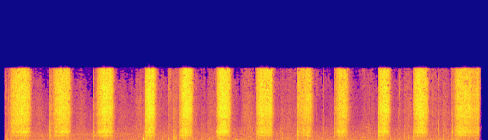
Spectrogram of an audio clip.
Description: Odglos Zamiatania

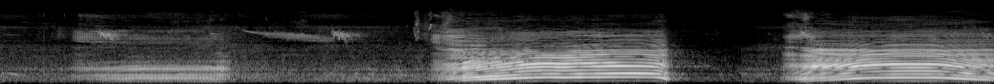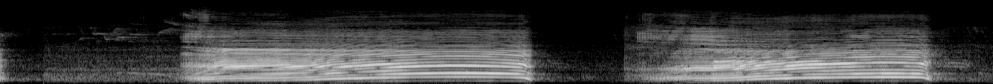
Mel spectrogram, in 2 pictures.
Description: Krowa

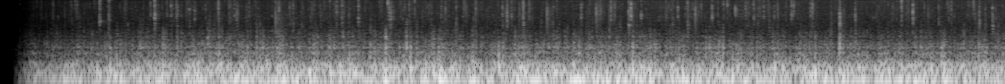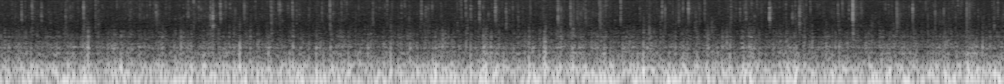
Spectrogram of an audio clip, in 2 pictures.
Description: Odgłos Ogniska

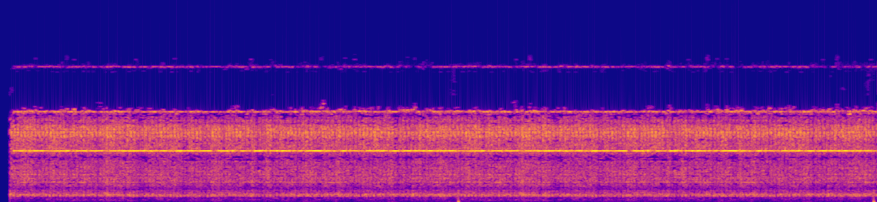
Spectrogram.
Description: budzik; Grudniowe Opowieści

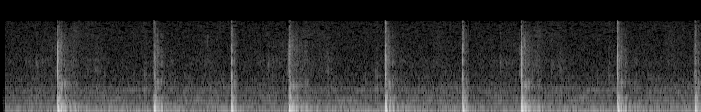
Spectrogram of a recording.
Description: PILKA; Piłka; Grudniowe Opowieści

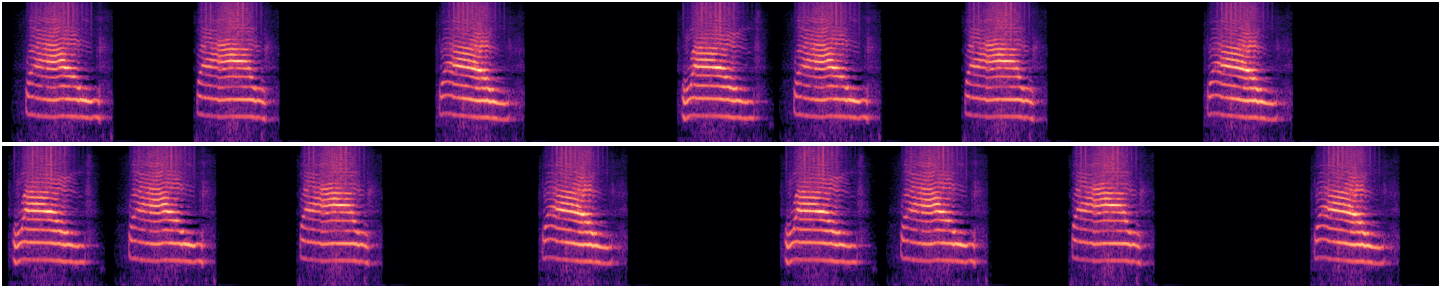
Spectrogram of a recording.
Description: Kotek Miau

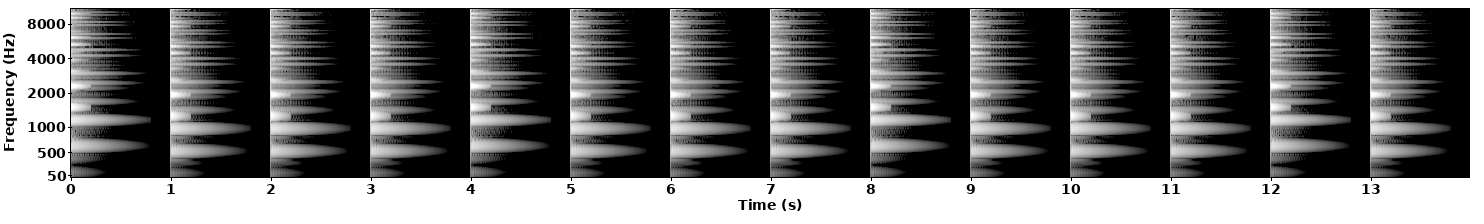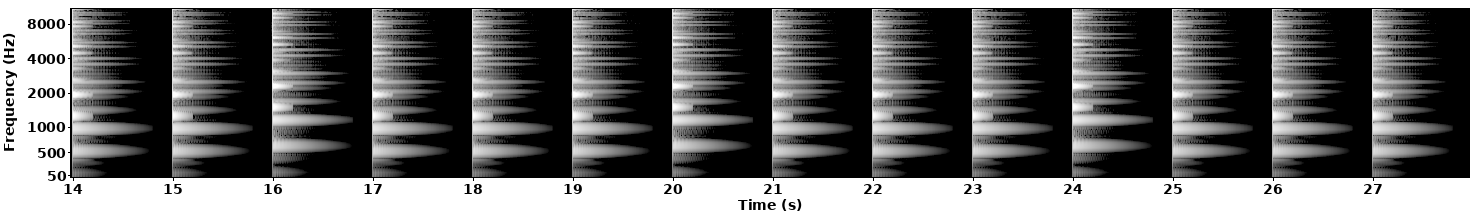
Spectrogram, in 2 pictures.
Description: Karuzelka wolno; Chomik Heniek Wielka Wyprawa

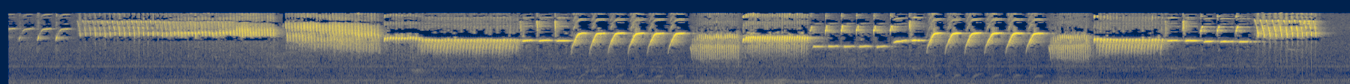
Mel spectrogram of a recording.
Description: Kanarek; Chomik Heniek Wielka Wyprawa

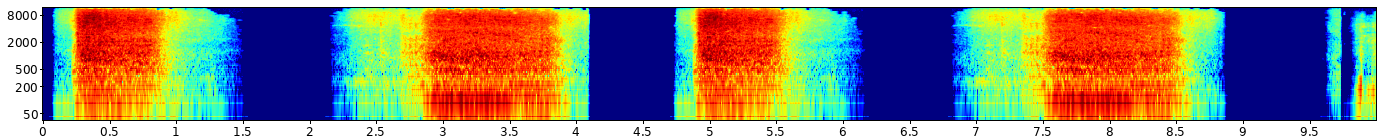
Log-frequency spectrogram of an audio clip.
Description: Parskanie konia; na farmie

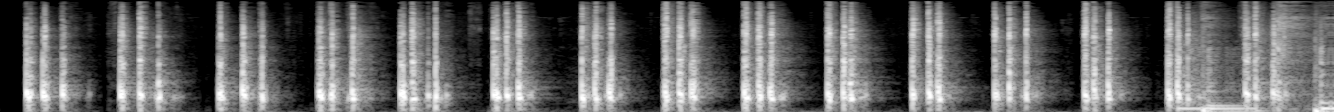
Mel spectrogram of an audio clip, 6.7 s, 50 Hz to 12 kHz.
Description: Koń na twardym podłożu; C01 04 Kon twarde; na farmie

